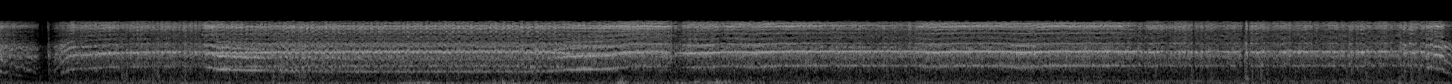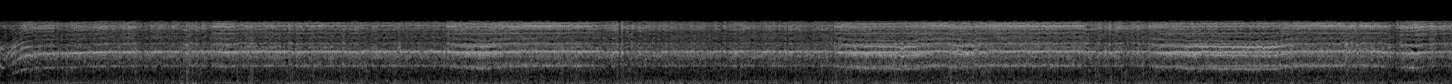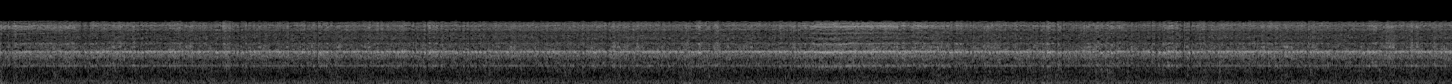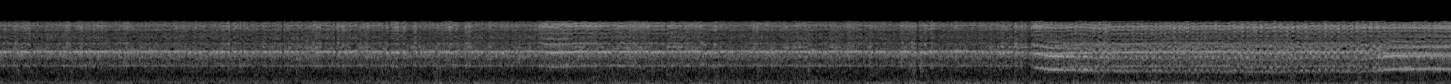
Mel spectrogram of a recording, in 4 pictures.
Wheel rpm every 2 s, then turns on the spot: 120, 200, 200, 220, 230, 230, 230, 200, 230, 230, 230, 230, 230, 220, 230, 230, 230, 230, 230, 230, 230, 230, 230, 230, 230, 230, 230, 200, 190.
none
